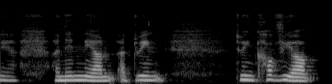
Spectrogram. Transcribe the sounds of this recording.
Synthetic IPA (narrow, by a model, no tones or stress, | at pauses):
iaɔnɪniɔna̰dwin | d̥winkʰɔvjɔ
